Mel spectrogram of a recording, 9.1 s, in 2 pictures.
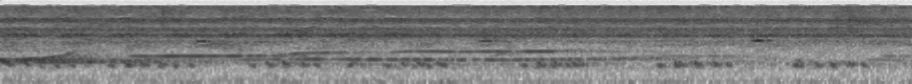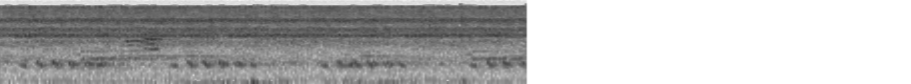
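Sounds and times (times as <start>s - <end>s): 
South Vietnamese forest ambience: 0.0s - 7.2s.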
